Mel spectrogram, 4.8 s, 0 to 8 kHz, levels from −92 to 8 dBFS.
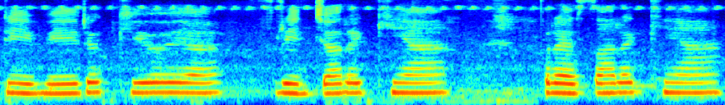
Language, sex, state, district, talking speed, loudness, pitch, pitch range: Hindi, female, Punjab, Pathankot, 125 wpm, -15 LUFS, 250 Hz, 240-255 Hz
